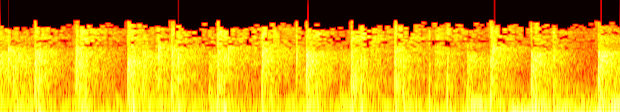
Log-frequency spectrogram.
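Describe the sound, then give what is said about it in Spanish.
A few people clap their hands in steady, overlapping applause for Ariel Sena, the sharp claps fairly loud, continuing for several seconds without any talking. “Entonces, aplauso para Ariel Sena.”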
